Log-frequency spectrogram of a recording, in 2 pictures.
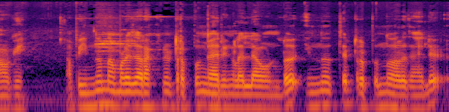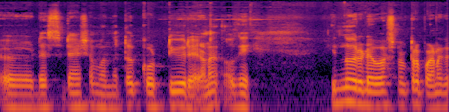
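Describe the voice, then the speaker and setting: Male vlogger from Kerala, rapid monotone, rambling casual narration full of fillers. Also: mid-range voice. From Kerala, India. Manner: rambling, heavy on fillers like "okay" and "and things". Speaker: vlogger narrating a bus-business roleplay. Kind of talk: casual first-person vlog narration.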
